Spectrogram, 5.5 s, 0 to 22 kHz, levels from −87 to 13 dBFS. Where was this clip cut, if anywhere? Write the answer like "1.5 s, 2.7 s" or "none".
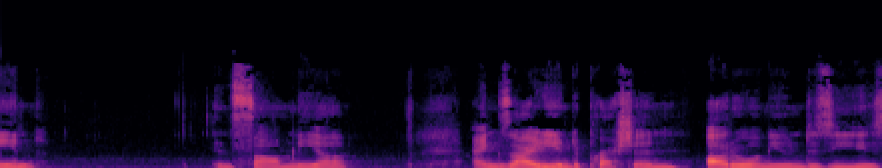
4.3 s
